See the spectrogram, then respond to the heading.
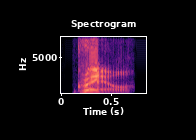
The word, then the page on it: Grail: British English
